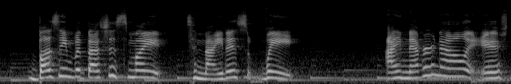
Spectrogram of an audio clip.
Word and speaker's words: tinnitus: My doctor always pronounces it with a soft I. So tinnitus? Okay. Tinnitus? I think it might be like tomato tomato.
